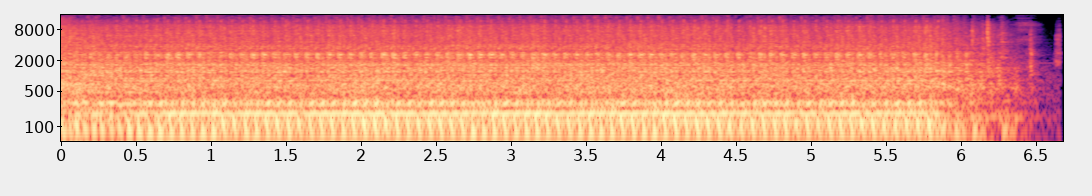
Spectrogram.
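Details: 2008 Yamaha Rhino idling with the clutch removed from the crank: a fast, steady, maraca-like knocking rattle over the single-cylinder beat until shutdown. The source is unknown.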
